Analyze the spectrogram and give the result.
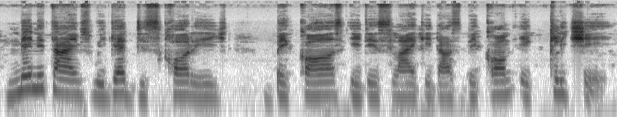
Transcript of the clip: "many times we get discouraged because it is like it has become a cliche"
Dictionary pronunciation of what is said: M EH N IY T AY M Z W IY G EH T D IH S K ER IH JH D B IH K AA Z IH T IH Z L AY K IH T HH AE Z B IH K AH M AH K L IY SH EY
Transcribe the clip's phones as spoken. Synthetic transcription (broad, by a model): M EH N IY T AY M S W IY G EH T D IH S K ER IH JH D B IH K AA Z IH T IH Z L AY K IH T HH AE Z B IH K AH M AH K L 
